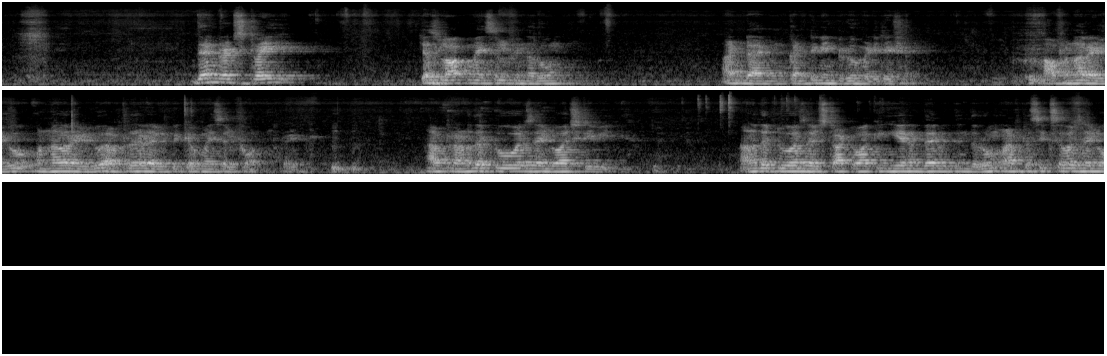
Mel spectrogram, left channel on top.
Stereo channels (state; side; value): silent; right; digital silence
